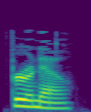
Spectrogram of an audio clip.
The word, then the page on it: bruno: British English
